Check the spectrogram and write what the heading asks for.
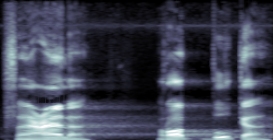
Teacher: কাফে হালকা বাতাস বের হবে। আর রটা পুর বা মোটা করে পড়তে হবে।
